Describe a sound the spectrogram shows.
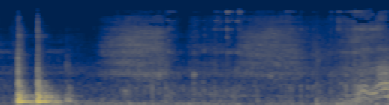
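A canvas boat cover rustles as it is pulled open.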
